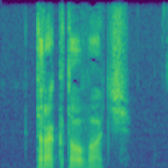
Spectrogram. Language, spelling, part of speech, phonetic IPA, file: Polish, traktować, verb, [trakˈtɔvat͡ɕ], Pl-traktować.ogg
